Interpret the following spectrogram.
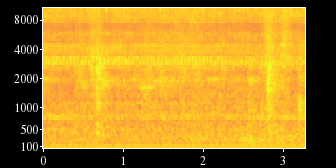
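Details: Aqua Japan washing machine spin dryer after repair of a weak motor that would not spin. Steady low motor hum with an even spin under a clothes load and no scraping or knocking: normal spin cycle, clothes came out dry.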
